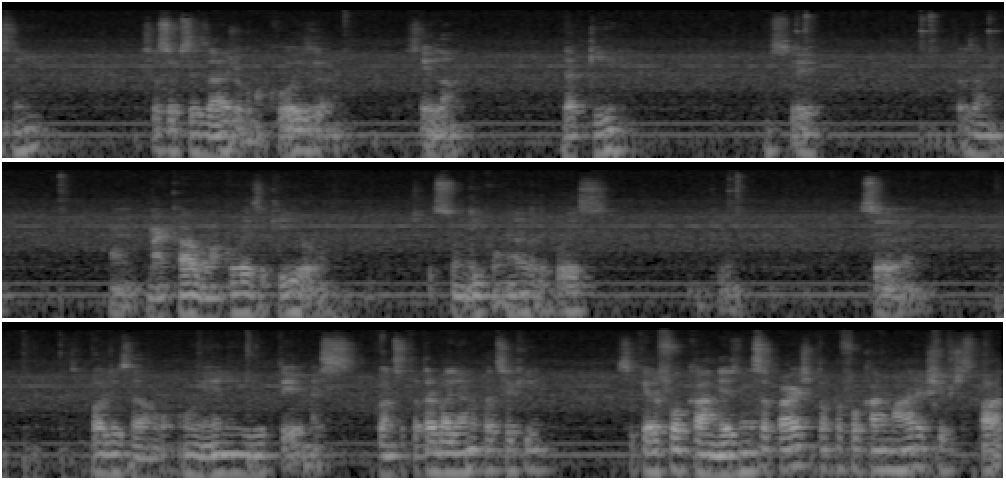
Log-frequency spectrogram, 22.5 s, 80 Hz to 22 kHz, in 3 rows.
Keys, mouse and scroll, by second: 3.3 t, 5.1-7.6 drag, 9.6 n, 10.5-12.8 middle drag, 10.5-11.2 scroll up 1, 12.1-12.6 scroll down 1, 12.6-13.9 drag, 14.6-16.7 typing, 17.6-19.2 middle drag, 22.1 shift+space.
